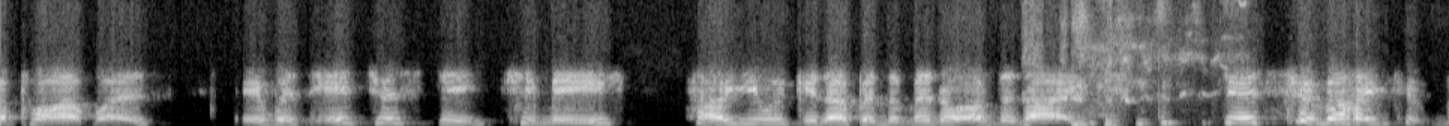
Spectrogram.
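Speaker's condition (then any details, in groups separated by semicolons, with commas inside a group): Cerebral palsy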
